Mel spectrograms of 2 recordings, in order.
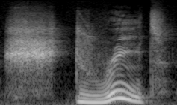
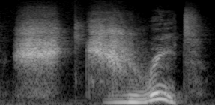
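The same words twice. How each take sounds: First: It starts with sh, then a plain t. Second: It starts with s, then a ch sound. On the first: The speaker calls it wrong. "not street" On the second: The speaker calls it right. "intervening stop has undergone train changing"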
